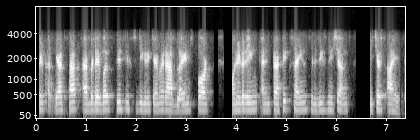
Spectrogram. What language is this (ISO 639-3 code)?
mar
